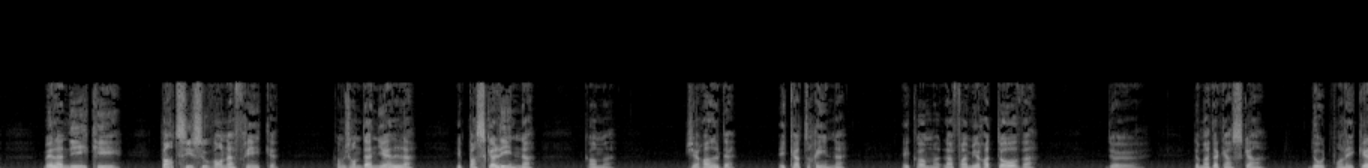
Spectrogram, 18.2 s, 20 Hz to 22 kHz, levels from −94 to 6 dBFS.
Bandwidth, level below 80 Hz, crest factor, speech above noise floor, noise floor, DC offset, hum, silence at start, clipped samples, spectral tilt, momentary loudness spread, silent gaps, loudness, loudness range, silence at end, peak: 11.5 kHz; -66 dBFS; 22 dB; 41 dB; -73 dBFS; under 0.1%; 60 Hz at -60 dBFS; 0.6 s; under 0.1%; -5 dB/octave; 15 LU; none; -32 LUFS; 7 LU; 0 s; -10 dBFS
